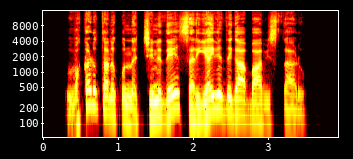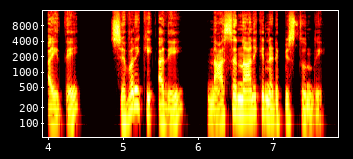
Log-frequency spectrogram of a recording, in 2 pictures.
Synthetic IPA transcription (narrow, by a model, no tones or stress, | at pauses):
wɔkɐɽut̪ɐnɐkunɐt͡ʃːinɐd̪e̞ːsɐɾjɐjnɐd̪ɐɡaːbʱaːʋist̪aːɽu | ɐjit̪e̞ː | t͡ʃiʋɐɾikiʔɐd̪i | na̰ːʃɐnaːnikinɐɽipist̪und̪ḭ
